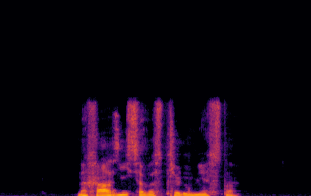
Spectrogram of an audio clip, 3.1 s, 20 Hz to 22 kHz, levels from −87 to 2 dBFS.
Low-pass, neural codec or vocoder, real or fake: 10.8 kHz; codec, 44.1 kHz, 7.8 kbps, Pupu-Codec; fake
